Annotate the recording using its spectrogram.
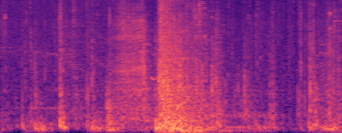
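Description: A heavy wooden door creaks and swings open.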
